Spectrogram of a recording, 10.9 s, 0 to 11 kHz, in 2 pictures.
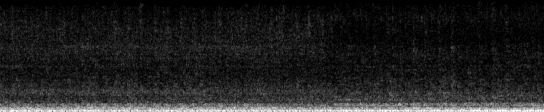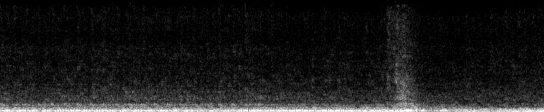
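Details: Fully rebuilt Magnum 318 V8 (360 cam, roller lifters, new timing set, valve job), timing adjusted and vacuum leak fixed, running heat cycles; even steady idle with smooth lope and one clean blip, healthy.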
